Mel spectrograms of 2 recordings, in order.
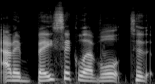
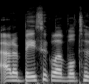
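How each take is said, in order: First: It sounds like a Southern American accent. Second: It sounds like the speaker's usual neutral accent.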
